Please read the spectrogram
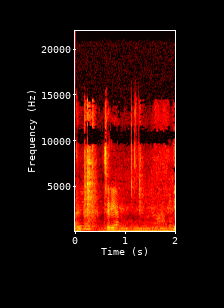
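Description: A woman's voice breaks off, a short syllable follows about half a second in, then a steady low room hum with no speech.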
